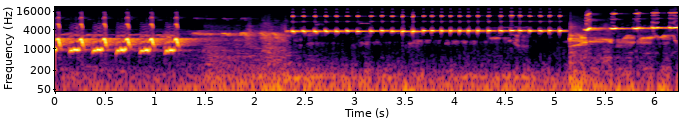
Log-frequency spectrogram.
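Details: Male white-rumped shama from Indonesia in energetic therapy song to stimulate other birds: a short pulsed phrase, then a long high piping trill of rapid even notes, then brief whistles.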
